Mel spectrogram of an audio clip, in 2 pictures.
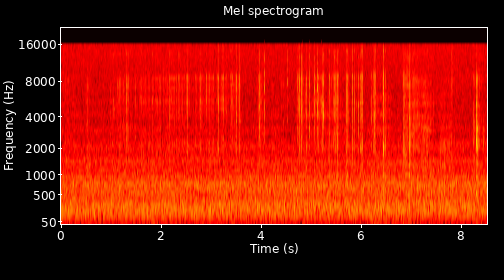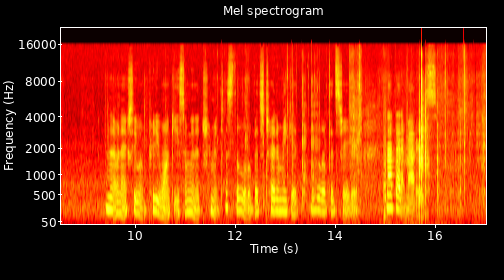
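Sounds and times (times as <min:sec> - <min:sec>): scissors snipping paper: 0:01.0 - 0:06.5.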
